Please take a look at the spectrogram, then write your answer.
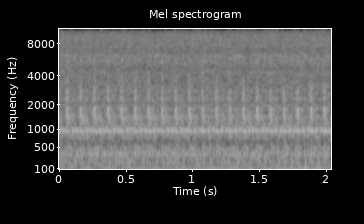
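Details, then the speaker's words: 2006 Subaru Forester, first start of a self-rebuilt engine with home-machined heads (the car came in overheated and non-running): a steady idle with an even tapping about nine times a second. It knocks and won't rev; a valve adjustment is suggested, cause unconfirmed. "Well, it won't rev. It's [ __ ] knocking, dude. I mean, I'm happy it runs cuz it didn't run before."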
